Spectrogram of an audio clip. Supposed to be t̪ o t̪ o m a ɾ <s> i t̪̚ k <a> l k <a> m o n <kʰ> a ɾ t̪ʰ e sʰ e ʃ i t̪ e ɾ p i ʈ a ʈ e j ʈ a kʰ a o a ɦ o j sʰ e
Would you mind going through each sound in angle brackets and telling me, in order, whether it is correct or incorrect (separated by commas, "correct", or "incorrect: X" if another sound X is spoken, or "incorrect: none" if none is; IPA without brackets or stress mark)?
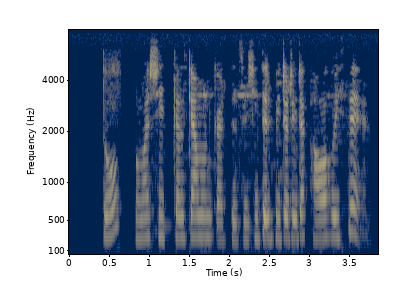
incorrect: ʃ, correct, incorrect: ɛ, incorrect: k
